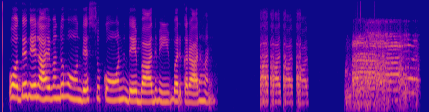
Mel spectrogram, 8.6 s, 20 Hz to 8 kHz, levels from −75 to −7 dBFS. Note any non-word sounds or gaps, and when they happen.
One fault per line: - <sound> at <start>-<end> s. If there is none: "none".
- laugh at 5.2-6.2 s
- squeak at 6.9-8.4 s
